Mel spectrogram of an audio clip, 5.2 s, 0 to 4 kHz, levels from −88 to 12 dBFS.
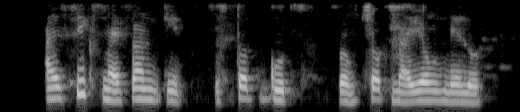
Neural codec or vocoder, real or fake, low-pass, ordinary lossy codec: codec, 16 kHz, 4 kbps, FreqCodec, larger model; fake; 3.6 kHz; none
